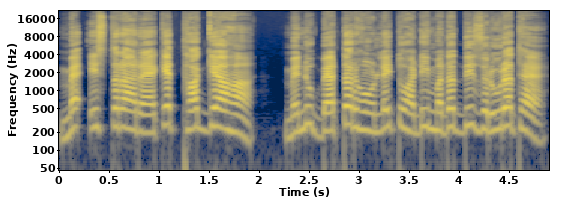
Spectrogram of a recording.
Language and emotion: Punjabi, angry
